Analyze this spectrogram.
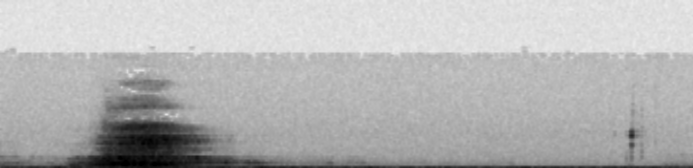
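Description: One slow breath during a guided meditation: a soft, airy exhale swells and fades over about a second, then a low steady hum continues alone.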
